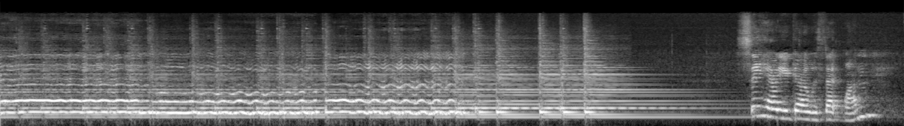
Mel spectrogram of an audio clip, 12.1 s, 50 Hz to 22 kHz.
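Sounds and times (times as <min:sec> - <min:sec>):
person singing with vibrato: 0:00.0 - 0:08.9
ukulele strumming: 0:00.0 - 0:09.9.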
